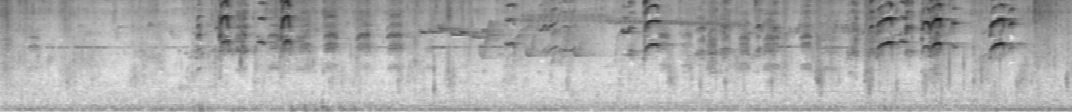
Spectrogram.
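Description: Small birds chirping: short, curved, repeated notes coming in clusters, loudest near the end, over a steady low rumble.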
